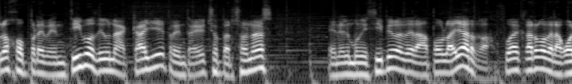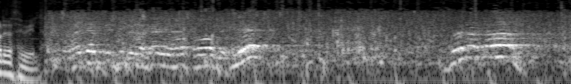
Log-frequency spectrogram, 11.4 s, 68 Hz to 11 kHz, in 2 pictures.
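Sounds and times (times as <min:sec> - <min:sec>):
speech: 0:00.0 - 0:08.6
rushing floodwater roaring through a channel in a ravine: 0:06.2 - 0:11.4.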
